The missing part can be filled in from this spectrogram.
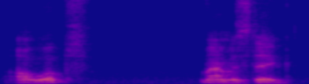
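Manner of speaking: ordinary talk, nothing marked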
